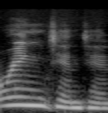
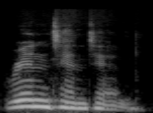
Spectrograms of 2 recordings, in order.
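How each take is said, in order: First: The first word ends with an 'ng' sound. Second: The first word ends with a plain 'n' sound. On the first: The speaker calls it wrong. "That's not Ring Tin Tin" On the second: The speaker calls it right. "It's just Rin"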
